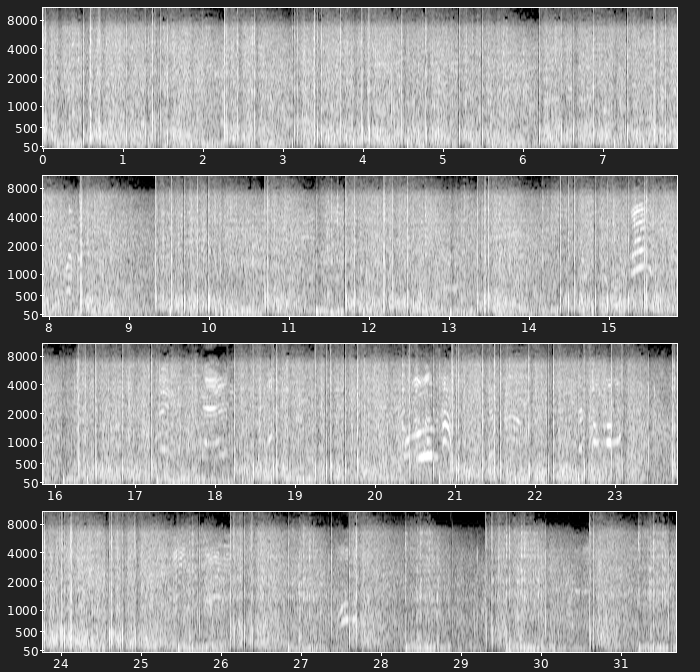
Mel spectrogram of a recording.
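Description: Aerial fireworks display, with shells launching and bursting overhead in a dense, continuous run of bangs and crackles.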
